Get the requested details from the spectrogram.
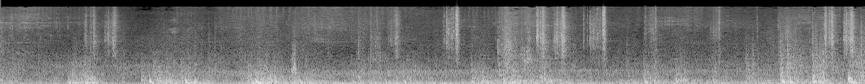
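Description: Building pieces snap into place with quick, sharp clicks over and over.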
